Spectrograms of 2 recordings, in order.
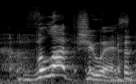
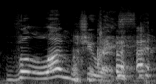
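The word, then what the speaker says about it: voluptuous: Voluuptuous. Not Volumptuous. Jesus effing Christ. I hate when people mispronounce that word.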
